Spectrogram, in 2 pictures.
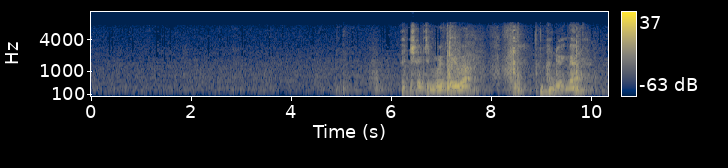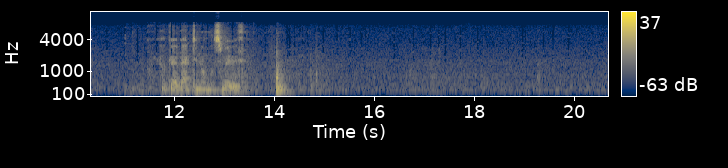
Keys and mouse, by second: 9.0 ctrl+z, 11.1-13.4 drag, 14.8 s.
